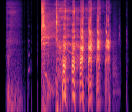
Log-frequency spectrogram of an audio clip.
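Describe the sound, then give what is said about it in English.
A chair creaks with a low, raspy, fart-like sound, first briefly and then in a louder rhythmic run of about eight pulsing bursts lasting over a second. “Did you fart? Messes. Was that no, your chair? No, it was the chair.”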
